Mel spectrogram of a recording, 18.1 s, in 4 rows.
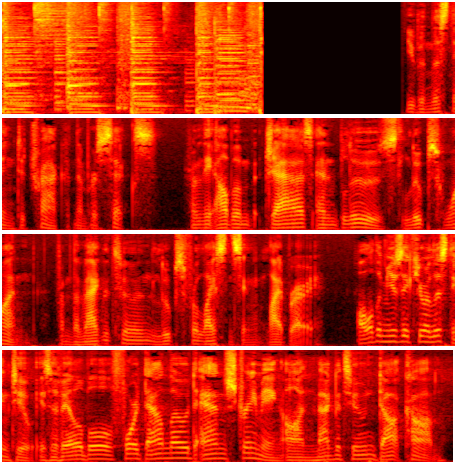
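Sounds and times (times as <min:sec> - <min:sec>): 
jazz and blues loops: 0:00.0 - 0:02.6
person speaking: 0:04.0 - 0:18.0.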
